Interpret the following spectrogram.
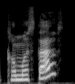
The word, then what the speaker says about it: cómo: Just remember the accent on the O in como. It gives a slight emphasis to the sound. Try saying ¿Cómo estás? Once more, emphasizing the O a bit.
